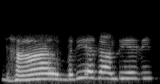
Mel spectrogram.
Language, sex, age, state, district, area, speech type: Punjabi, female, 45-60, Punjab, Muktsar, urban, conversation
